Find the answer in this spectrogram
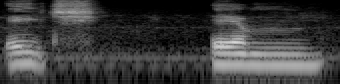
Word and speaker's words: Hmong: In the home culture, I don't know how I said this right, but it's spelled HMONG, so it's like Hmong, I guess.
